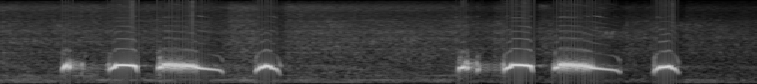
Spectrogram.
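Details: Spotted dove cooing while used as a trapping decoy. Two near-identical phrases about two and a half seconds apart, each stepping from a short note through arched hoots to a long descending croon, over low background rumble.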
